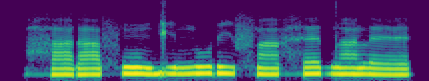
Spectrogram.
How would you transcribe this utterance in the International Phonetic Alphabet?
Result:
h a˨ ɾ a˨ f ũ˧ ɡ i˧ n u˦ ɾ i˧ f ã˧ h ɛ˦ d ã˦ l ɛ˧

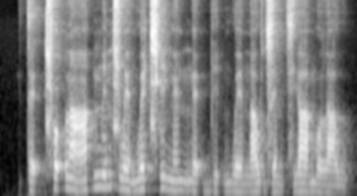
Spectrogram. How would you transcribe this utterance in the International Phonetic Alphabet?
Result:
t̪ e˨ ʔ t͡ɕʰ o˦ ʔ l ã˨˦ | m i˦ n ɕ w e˨˩ n̪ w e˥˧ t͡ɕʰ i˥˧ ŋ ẽ˧ n ŋ e˨ ʔ b i˨ ʔ m w e˨˩ n̪ a˧ w d͡z e˨˩ n t͡s j a˧ m o˨˩ l a˨˩ w

